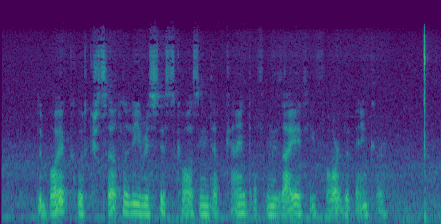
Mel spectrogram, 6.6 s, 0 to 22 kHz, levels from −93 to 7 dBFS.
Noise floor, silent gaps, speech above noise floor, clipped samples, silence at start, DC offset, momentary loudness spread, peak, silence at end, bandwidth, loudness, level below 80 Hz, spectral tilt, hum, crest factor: -49 dBFS; none; 22 dB; under 0.1%; 0.05 s; under 0.1%; 9 LU; -2 dBFS; 0 s; 15.5 kHz; -28 LUFS; -52 dBFS; -5.5 dB/octave; none; 26 dB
